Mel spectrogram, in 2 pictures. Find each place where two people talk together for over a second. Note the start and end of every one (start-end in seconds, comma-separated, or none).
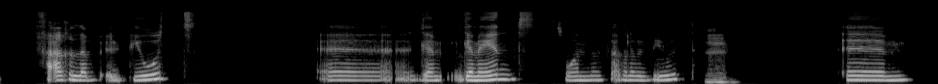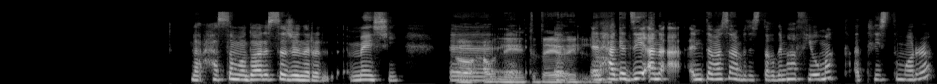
13.9-15.5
